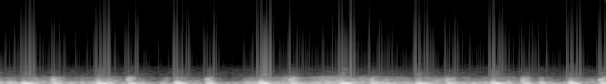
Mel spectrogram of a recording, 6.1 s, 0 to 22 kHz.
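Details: Male lying on his left side, heart heard through a stethoscope: steady low lub-dub at about 75 beats per minute with faint stethoscope rubbing; normal heart sounds.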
